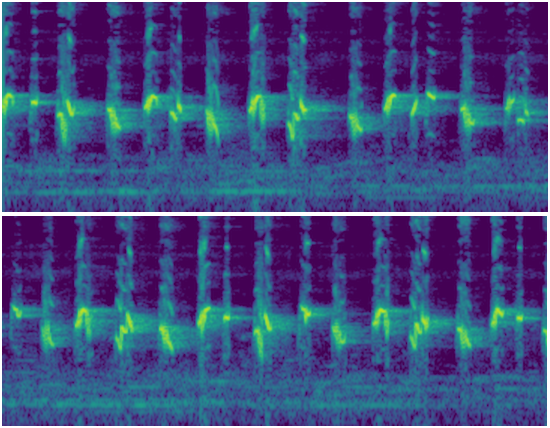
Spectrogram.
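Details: Sooty-headed bulbul at dawn singing a long 'ropel' style song: rapid bubbly whistled notes, each dipping then rising, about four per second without pause, with faint low humming behind.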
